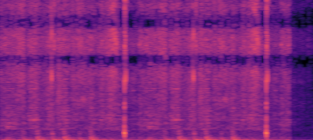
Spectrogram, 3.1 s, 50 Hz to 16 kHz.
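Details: Mini Cooper R56 front suspension: dull low clunks in irregular bursts about three a second; owner suspects front stabilizer sway bar bushing play, hoping lower arm replacement is unneeded, not confirmed.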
